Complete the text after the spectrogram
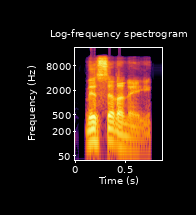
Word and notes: miscellany: British English

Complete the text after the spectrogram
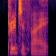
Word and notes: prettify: Indian

